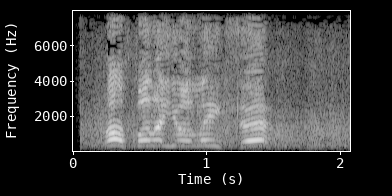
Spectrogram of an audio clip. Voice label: ill follow your lead sir, marine aussie; h2dialogue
